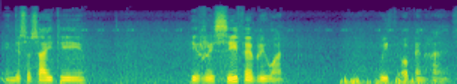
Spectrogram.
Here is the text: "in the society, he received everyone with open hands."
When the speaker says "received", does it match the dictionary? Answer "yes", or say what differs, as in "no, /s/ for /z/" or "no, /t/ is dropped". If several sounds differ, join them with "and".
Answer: no, /d/ is dropped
